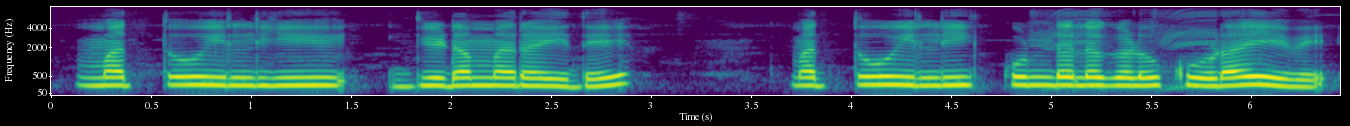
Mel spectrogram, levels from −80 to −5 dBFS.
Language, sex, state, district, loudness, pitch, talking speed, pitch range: Kannada, female, Karnataka, Bidar, -14 LUFS, 230 Hz, 85 wpm, 225-240 Hz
